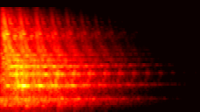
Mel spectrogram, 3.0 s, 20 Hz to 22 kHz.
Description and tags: Magic Burst3
Made in Audacity using some wood breaking, and partially my voice, added delay, and added partial reverb.
spell, magic, sparkle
